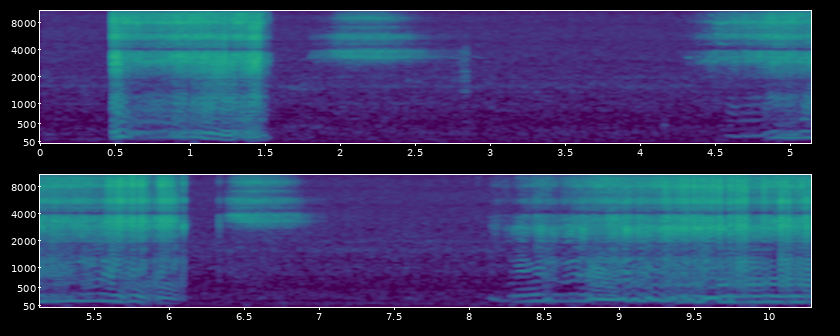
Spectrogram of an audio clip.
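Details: Sleeping cat, a former stray: loud, rasping snores a few seconds apart with softer whistling sounds between; noisy snoring breathing.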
